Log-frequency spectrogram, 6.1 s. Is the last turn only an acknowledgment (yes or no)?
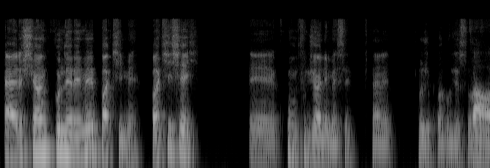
no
